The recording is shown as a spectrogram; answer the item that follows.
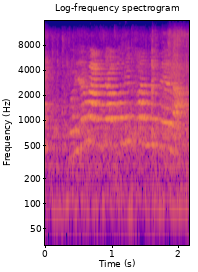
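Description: A young child's high-pitched squeal: one long drawn-out call of about a second and a half, dipping in pitch at the end.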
